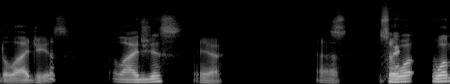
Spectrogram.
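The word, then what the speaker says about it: Eligius: It's called Elgus. Is that correct? Um, I think everyone pronounces it differently. I pronounce it Elijius.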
